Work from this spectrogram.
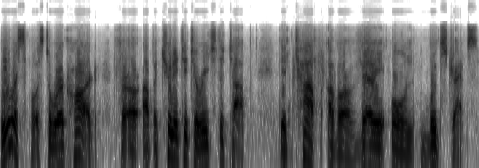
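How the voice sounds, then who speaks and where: A man talks fairly slowly, his voice dry and close with no echo. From Jamaica. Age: 60s. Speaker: political candidate. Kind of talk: campaign speech.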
